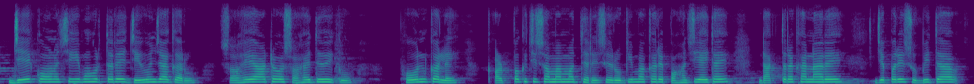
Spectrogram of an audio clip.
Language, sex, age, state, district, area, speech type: Odia, female, 60+, Odisha, Nayagarh, rural, spontaneous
